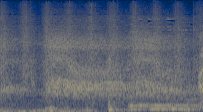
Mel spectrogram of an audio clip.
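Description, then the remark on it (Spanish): A big audience of girls screams loudly and without pause, a dense, high-pitched roar filling the whole stretch, with a low humming tone joining underneath partway through. “Ese grito de las chicas.”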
